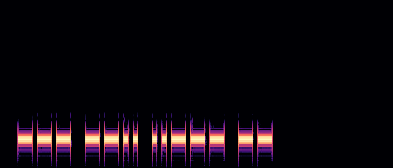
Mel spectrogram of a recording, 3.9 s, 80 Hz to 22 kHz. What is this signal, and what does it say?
Morse code, heard as a keyed tone, about 25 wpm, 700 Hz. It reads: OZ2M
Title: DXCC-100 Call Signs - 4 Characters - 25wpm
